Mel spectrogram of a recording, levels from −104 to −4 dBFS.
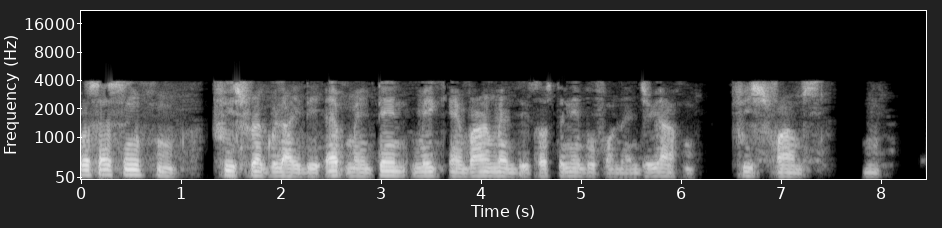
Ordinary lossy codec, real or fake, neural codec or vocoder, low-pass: AAC, 16 kbps; real; none; 7.2 kHz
